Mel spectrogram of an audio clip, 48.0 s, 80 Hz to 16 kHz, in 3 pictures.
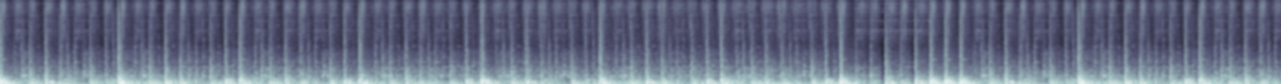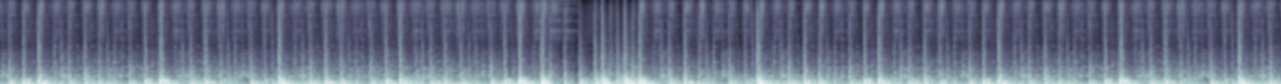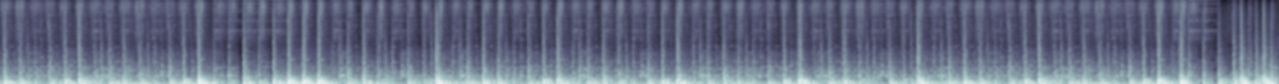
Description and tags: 16 different drum sounds together as one. Recorded in FL Studio 9 with SampleTank XL and the World Groove's expansion. Each sound consists of sliced sounds, and a MIDI file to play the slices. You can also play the entire MIDI file to trigger the slices. The sound can then be synced to the host tempo. Sounds complex, but it works.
